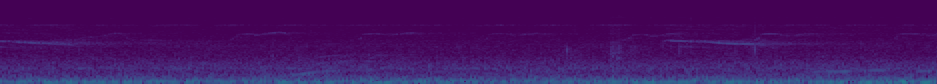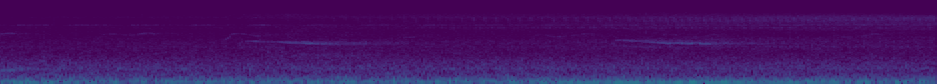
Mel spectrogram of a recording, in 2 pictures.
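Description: A bird calling outdoors: about four short, falling whistled notes a second and a half to two and a half seconds apart, with fainter high chirps between, over a steady low rumble of outdoor background noise.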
